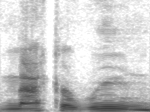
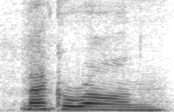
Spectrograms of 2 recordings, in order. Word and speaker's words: macaron: lone shark de uh due to a failed macaroon business, which macaron.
